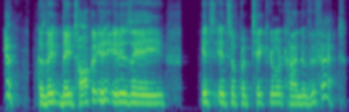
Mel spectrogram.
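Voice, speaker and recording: A man with an American New York accent, a guest in a casual interview chat, talking in an animated way and often restarting his words. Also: high voice, moderate pace. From Brooklyn, New York.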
